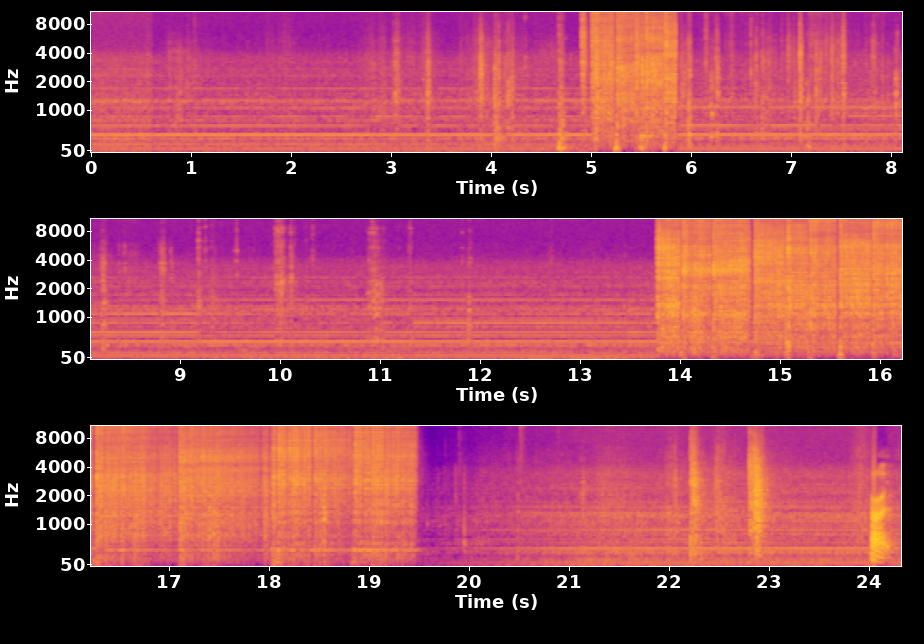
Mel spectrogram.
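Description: Electric arc welder tacking steel: a short burst of arc crackle about five seconds in, then a longer weld of about six seconds from about fourteen seconds in that cuts off suddenly. A steady electrical hum from the welding machine runs underneath.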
